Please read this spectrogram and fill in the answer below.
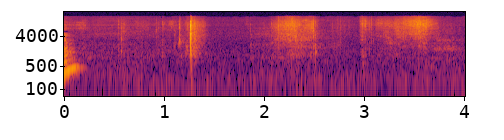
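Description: Handmade cardstock greeting cards being handled on a tabletop: a single sharp click a little over a second in, then two soft papery swishes.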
